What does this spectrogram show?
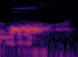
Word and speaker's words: lawn: It rhymes with gone, okay?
